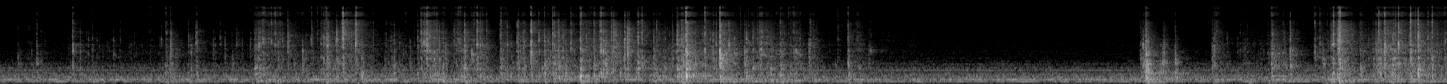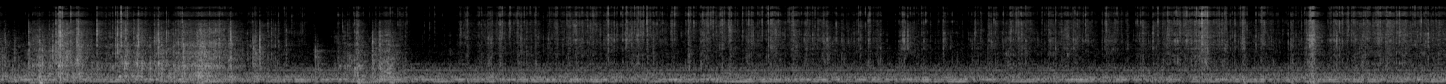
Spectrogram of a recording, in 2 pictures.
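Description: A foil pouch and plastic wrapping crinkling and rustling as they are handled, torn open and unwrapped, in two spells of dense crackling with a lull between them, then lighter rustling for the last third, over a steady low hum.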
